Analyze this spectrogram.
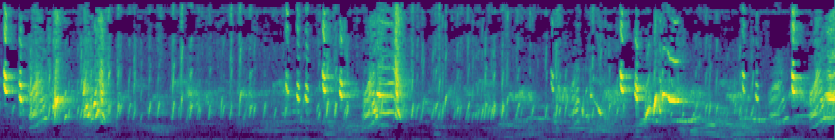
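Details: Goldfinch singing during training: fast, high, tinkling twitters and rapid chirp series, rising and falling in bursts throughout, with faint low rustling at the end.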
